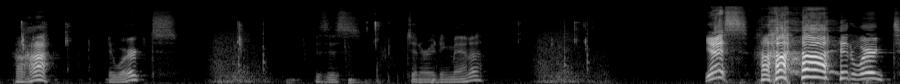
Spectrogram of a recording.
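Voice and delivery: very loud, swooping amazement with high surprised laughter. Checking that a magic setup worked in a game, sounding surprised. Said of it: "You sound surprised".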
